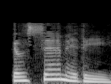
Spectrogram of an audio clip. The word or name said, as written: Yosemite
